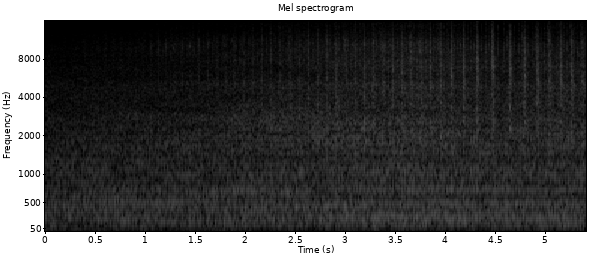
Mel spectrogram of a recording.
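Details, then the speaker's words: Toyota Scion misfire after many parts replaced: uneven idle with ticking beat near 3.5 per second; compression test shows 50 psi on cylinder 3 versus 125 on cylinder 2, engine shot, low compression causing the misfire, likely head gasket. "I've got 50 psi on compression on cylinder 3 125 on cylinder 2 that's where our misfire is at"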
